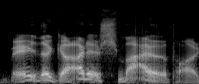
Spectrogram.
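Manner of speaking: put-on croaking elderly voice. Voicing a game character's line aloud while playing: Master Roshi voice. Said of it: "I decided he sounds like um".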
